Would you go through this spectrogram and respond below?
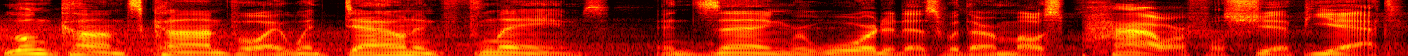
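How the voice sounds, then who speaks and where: A man's voice: fairly low pitch, lively intonation, takes it slowly, bright, forceful tone, full character voice. A man playing a hot-headed, sardonic commander and former pirate in a video game, with a gritty, terse delivery. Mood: brooding. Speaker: game protagonist and narrator. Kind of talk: dramatic game cutscene acting with brooding narration.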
